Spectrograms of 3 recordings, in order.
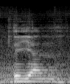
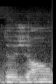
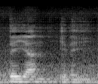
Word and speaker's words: Dejan: Re-signature aussi de Dejan Zemva. Voilà, c'est comme ça qu'on prononce. C'est pas Dejan ou Dejan. Dejan, il y tient.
